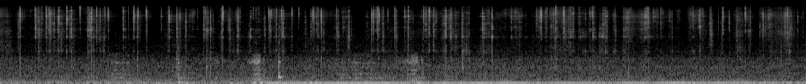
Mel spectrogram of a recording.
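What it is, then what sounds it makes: Brass crown plaque tapped with nails. Long fingernails rapidly tap and scratch the raised surface and edges of a small, solid brass crown-shaped decorative plaque held in the fingers. The result is a steady patter of quick, bright clicks and scrapes over a low background hum.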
